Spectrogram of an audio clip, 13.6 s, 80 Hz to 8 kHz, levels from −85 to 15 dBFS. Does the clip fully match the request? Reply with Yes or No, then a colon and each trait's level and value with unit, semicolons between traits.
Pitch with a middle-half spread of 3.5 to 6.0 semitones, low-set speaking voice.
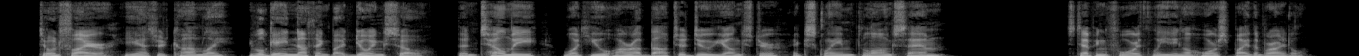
Yes: average, 4.1 semitones; low, 105 Hz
